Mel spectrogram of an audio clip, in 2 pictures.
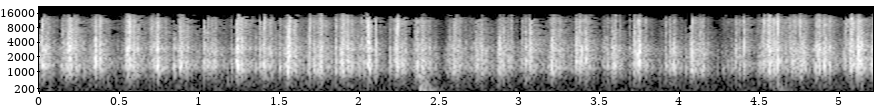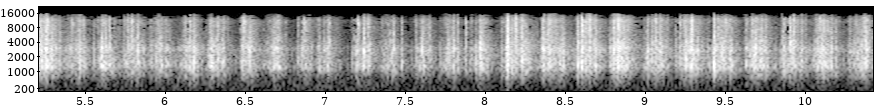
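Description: A plastic Rubik's cube has its layers twisted fast and is tapped with long nails, making a dense, continuous stream of rapid, bright plastic clicks and rattles. The clicks are short and dry, with almost no low end, and keep an even, brisk rhythm for the whole clip.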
